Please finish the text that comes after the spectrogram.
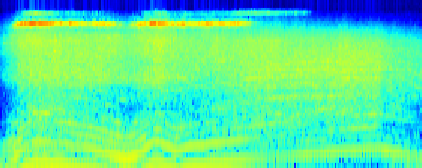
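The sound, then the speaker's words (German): A car engine accelerates loudly, its pitch climbing, dipping briefly as it shifts, then rising steadily again under a constant rush of road noise, as a band's car drives off from a meeting point in the evening. No one speaks. “Die Band hat mich, wie ausgemacht, abends am Treffpunkt abgeholt mit ihrem Auto. Ich gleich hinten reingestiegen und los ging's.”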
